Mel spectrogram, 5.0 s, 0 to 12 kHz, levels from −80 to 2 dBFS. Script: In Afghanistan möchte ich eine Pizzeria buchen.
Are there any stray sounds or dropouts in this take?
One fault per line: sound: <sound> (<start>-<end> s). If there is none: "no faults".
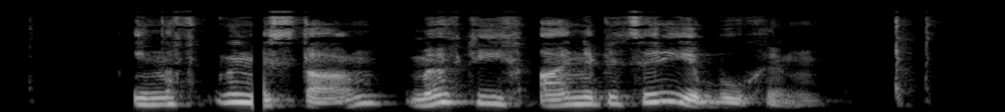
sound: dropout (1.3-1.3 s)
